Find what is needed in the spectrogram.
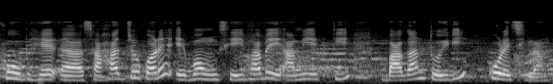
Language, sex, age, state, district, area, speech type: Bengali, female, 30-45, West Bengal, Purba Bardhaman, urban, spontaneous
